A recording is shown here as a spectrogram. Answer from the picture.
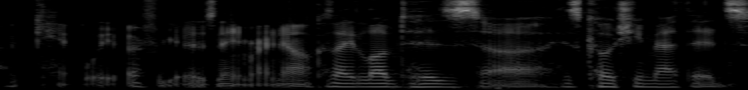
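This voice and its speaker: A man of medium pitch sounds dry and close with no echo on a very clean recording against a silent background. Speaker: podcast host; firefighter. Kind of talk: casual conversation. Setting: studio.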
